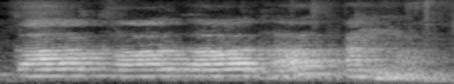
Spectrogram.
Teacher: इन ये पांचों को उच्चारण करते समय हमारा कंठ से कंठ का प्रयोग करते हैं। स्पर्श व्यंजन के क वर्ग में जितने आते हैं उनको उच्चारण करने के लिए हम कंठ का प्रयोग करते हैं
